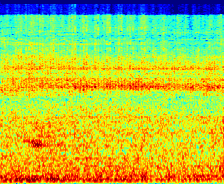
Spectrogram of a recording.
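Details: Motionette toy gearbox after regreasing and reassembly: quiet, even whir with a thin steady tone, no clicks, jerking or hesitation. Normal running; clicking noise fixed.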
